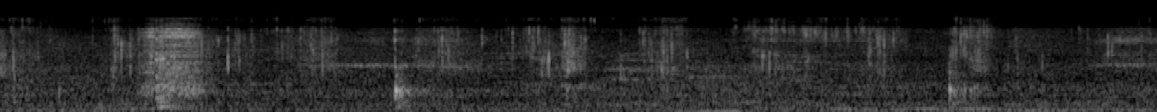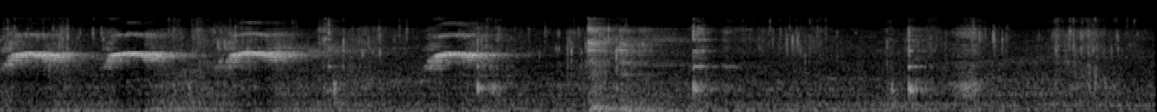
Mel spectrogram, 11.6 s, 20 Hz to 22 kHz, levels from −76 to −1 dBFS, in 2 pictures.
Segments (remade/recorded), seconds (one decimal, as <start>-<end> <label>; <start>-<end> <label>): 0.0-3.4 recorded; 3.4-4.4 remade; 4.4-11.6 recorded

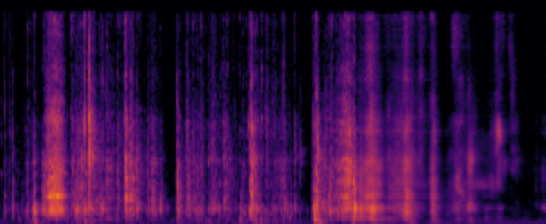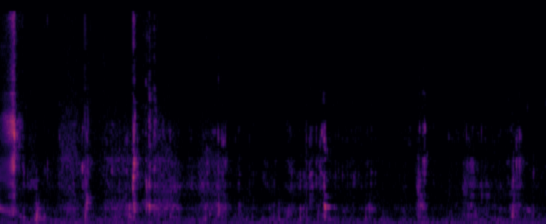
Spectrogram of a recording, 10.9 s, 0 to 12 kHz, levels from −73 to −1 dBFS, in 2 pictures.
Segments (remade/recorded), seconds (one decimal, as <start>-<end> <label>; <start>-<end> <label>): 0.0-3.6 recorded; 3.6-5.6 remade; 5.6-10.9 recorded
